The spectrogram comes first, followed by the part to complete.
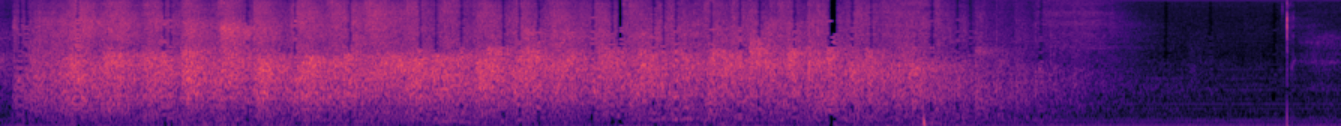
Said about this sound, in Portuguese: Então, meus irmãos, eu é, peço a vocês que recebam com carinho e com uma salva de palmas a nossa querida palestrante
